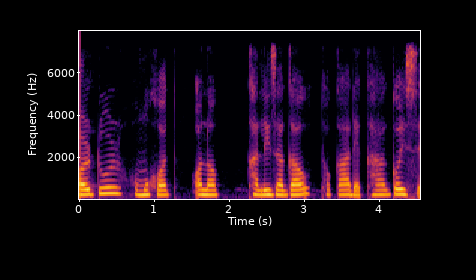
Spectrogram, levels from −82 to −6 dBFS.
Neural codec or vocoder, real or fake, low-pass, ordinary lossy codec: none; real; 7.2 kHz; none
